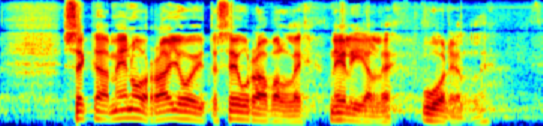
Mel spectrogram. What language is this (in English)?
Finnish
